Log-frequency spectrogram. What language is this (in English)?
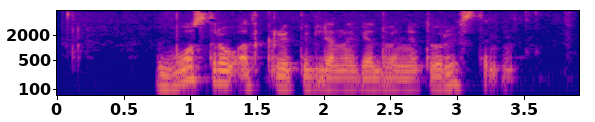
Belarusian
